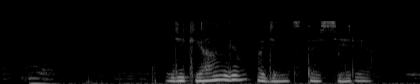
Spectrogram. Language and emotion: Russian, neutral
